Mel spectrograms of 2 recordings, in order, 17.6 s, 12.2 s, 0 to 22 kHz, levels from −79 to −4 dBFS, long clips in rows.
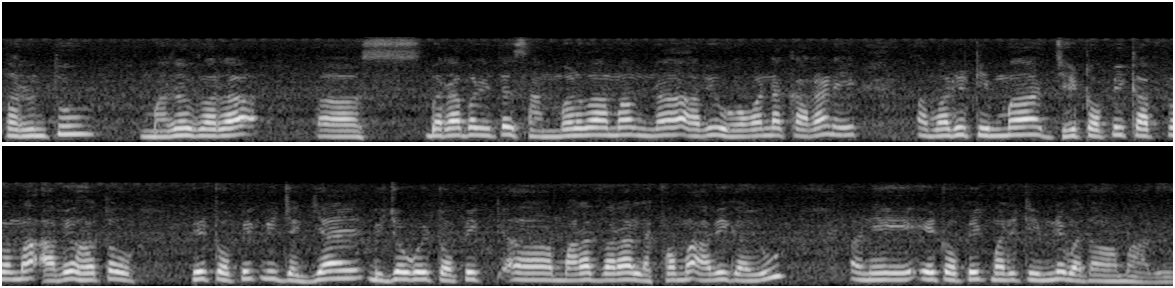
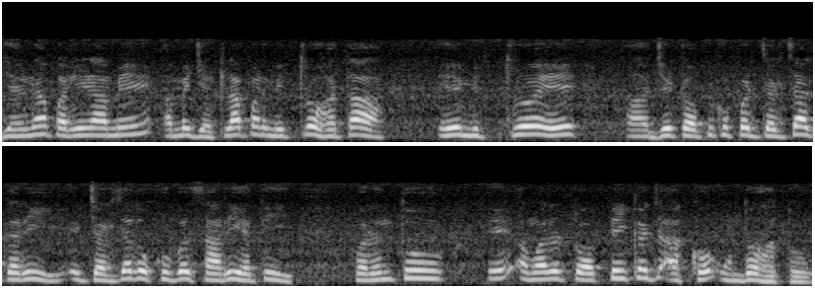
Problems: constant background noise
